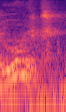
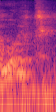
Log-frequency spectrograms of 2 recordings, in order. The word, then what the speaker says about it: moult: On entend des journalistes, des gens qui veulent un peu mousser, parler de moult, disant moult pour beaucoup. C'est une hérésie, je vous le dis tout de suite. Hein. On doit prononcer mou.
